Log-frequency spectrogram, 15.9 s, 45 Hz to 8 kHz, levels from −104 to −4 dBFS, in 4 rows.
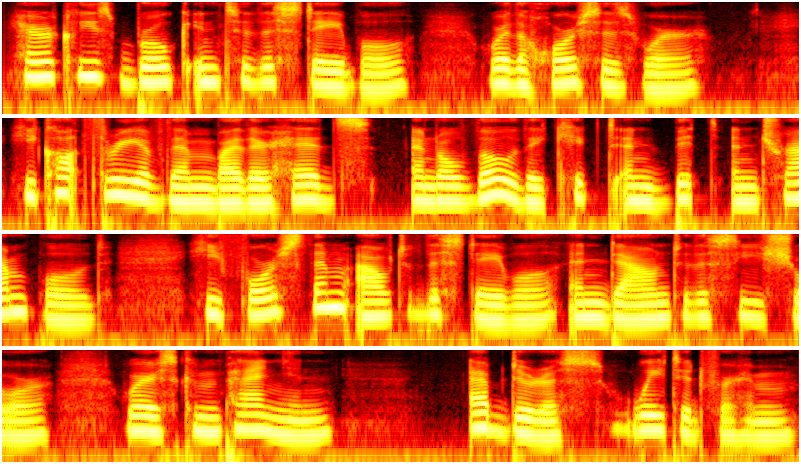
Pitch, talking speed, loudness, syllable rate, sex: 180 Hz, 165 wpm, -19 LUFS, 4.8 syllables/s, female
